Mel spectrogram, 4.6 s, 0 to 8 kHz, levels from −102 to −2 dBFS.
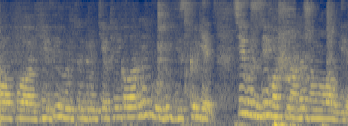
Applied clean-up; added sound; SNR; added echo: none; Burping, eructation; 1 dB; reverberation time 0.2 s.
